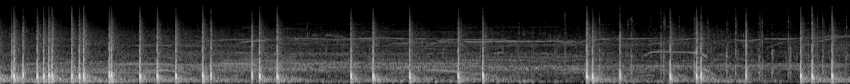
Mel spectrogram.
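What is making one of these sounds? Whistling fireworks rise and fade.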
